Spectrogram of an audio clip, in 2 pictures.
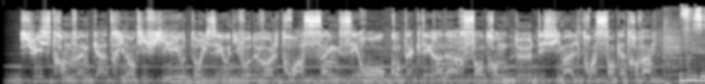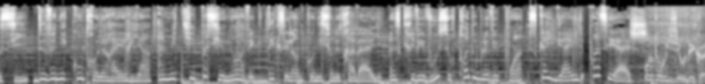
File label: radiopub spot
